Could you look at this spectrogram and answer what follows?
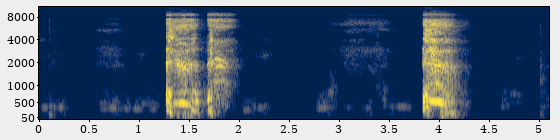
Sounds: Cough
